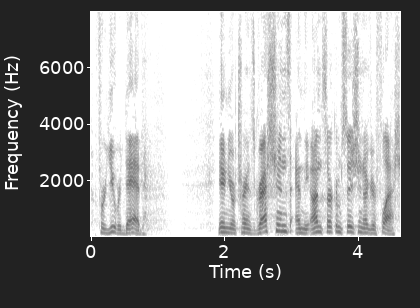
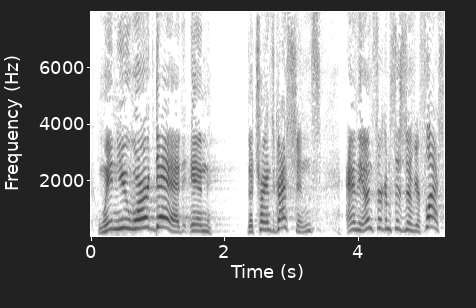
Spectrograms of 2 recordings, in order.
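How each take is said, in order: First: Said in the usual way. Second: Forceful preached reading. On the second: Shown as a demonstration.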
